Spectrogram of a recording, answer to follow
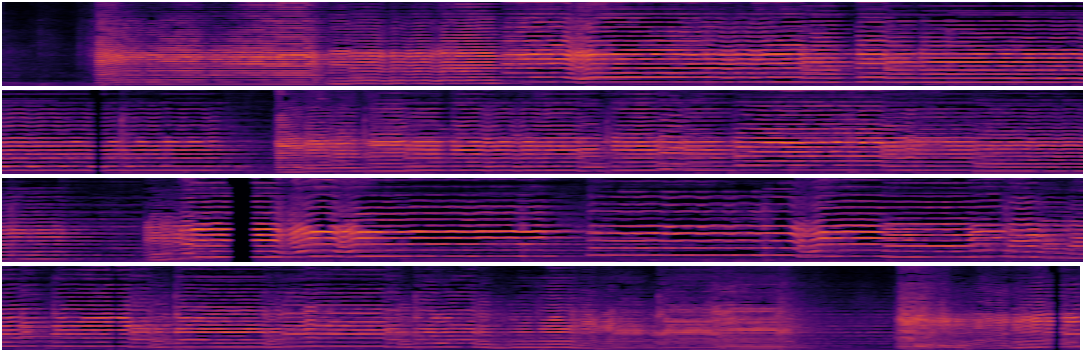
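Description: Alto saxophone playing a jazzy melody, scooping up into several notes, over a backing track with a bass line. The sound drops out briefly about halfway through.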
